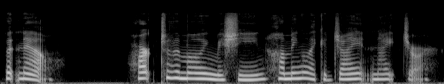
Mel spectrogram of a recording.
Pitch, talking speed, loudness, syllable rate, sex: 245 Hz, 160 wpm, -19 LUFS, 4.8 syllables/s, female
